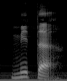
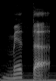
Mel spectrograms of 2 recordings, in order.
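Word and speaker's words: متى: Di sini kita bisa menggunakan pertanyaan mita. Meta, biasanya pakai E, lebih condong ke huruf E.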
